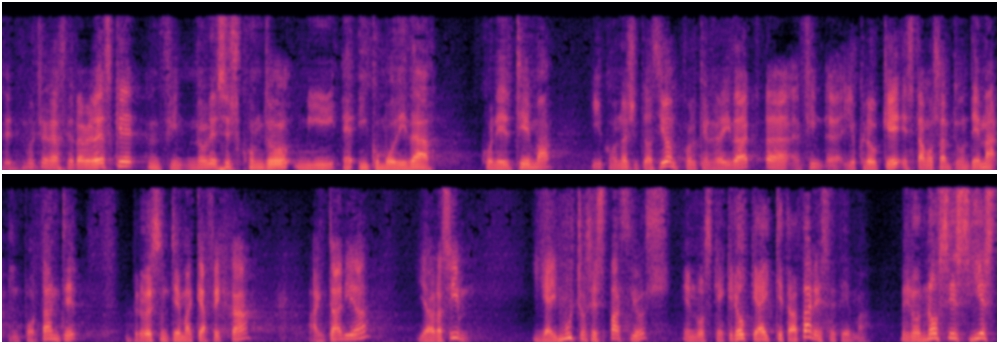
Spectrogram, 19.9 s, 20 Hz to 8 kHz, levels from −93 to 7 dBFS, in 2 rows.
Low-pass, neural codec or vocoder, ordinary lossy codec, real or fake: none; codec, 16 kHz, 1.1 kbps, Voila-Tokenizer; none; fake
